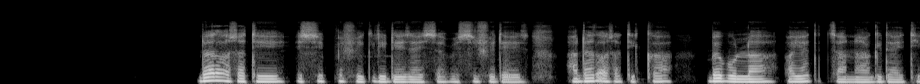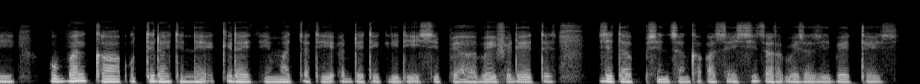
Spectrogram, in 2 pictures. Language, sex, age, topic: Gamo, male, 25-35, government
